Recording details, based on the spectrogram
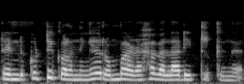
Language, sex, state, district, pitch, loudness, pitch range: Tamil, female, Tamil Nadu, Nilgiris, 230 Hz, -14 LUFS, 215-250 Hz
